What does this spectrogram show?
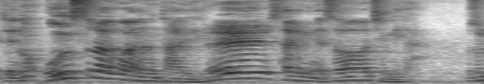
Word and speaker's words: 온스: 발음이 오즈 막 이럴 것 같지, 그치? 전혀 그렇지 않아. 자, 이거는 발음이 뭐냐면요. 한글로 적게 온스라고 있습니다. 온스.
